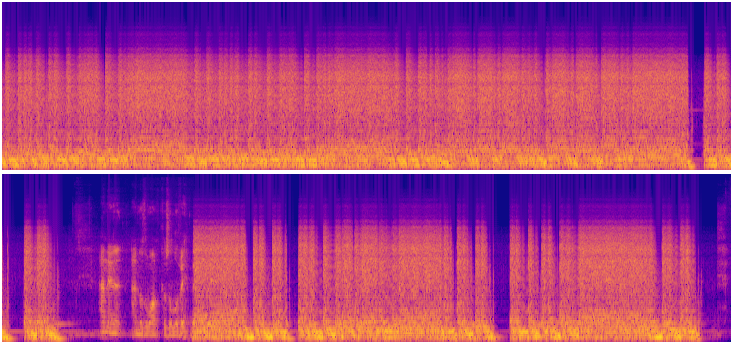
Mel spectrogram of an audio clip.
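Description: Electric guitar through a TONEX amp model on a distorted high-gain preset, thick sustained chugging riffs with a couple of brief breaks, loud, with someone talking over parts of it.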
